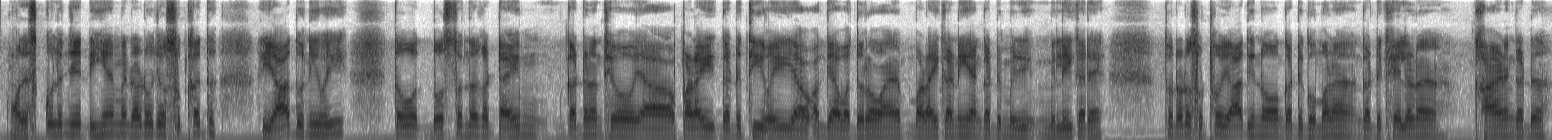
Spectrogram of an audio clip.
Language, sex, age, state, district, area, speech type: Sindhi, male, 30-45, Rajasthan, Ajmer, urban, spontaneous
